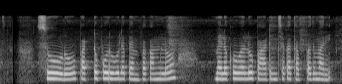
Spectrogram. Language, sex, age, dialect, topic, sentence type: Telugu, female, 18-24, Telangana, agriculture, statement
